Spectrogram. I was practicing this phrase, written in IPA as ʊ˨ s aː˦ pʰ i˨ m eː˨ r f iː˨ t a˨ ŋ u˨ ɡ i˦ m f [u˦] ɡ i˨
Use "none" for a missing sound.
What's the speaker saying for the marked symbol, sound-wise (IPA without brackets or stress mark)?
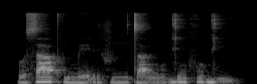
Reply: u˦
